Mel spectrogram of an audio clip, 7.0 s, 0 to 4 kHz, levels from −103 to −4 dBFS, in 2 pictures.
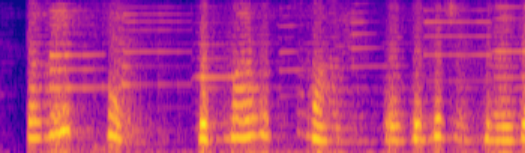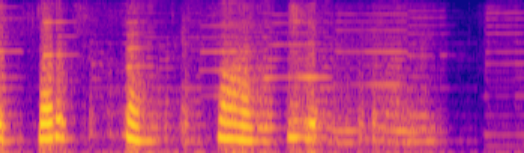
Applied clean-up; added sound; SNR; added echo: neural separator model SepFormer WHAMR!.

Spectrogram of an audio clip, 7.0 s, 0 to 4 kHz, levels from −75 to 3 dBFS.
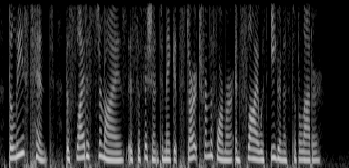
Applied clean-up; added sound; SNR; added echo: none; none; none; none.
